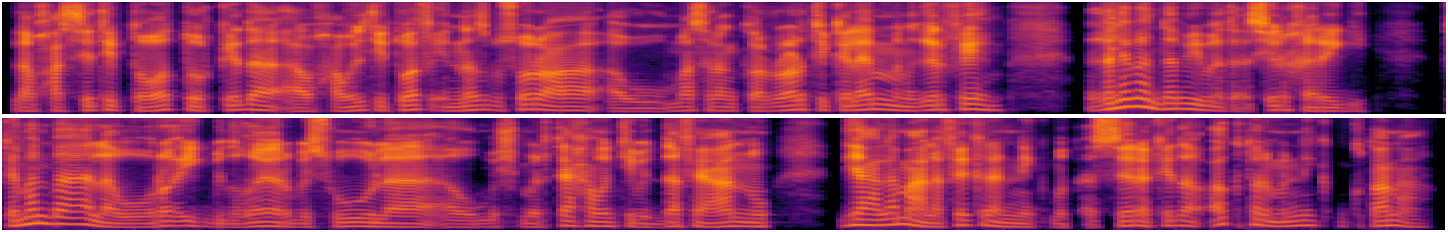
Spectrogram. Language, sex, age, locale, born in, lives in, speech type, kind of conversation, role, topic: Arabic, male, 35-39, ar-EG, Egypt, Egypt, read, expert-assistant, expert, إزاي أقدر أكون واعي أكتر بتأثير الإعلام و السوشيال ميديا على آرائي السياسية و قراراتي؟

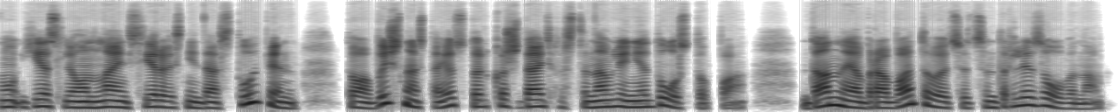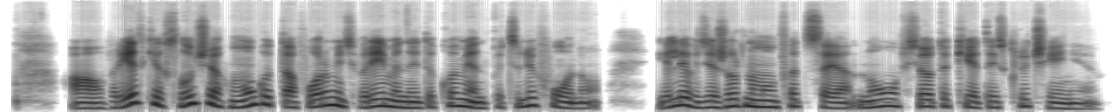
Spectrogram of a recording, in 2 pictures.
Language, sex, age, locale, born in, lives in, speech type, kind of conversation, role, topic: Russian, female, 45-49, ru-RU, Russia, United States, read, expert-assistant, expert, Что хорошего и плохого в том, когда документы и справки можно получить через интернет, а не лично в госучреждении?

